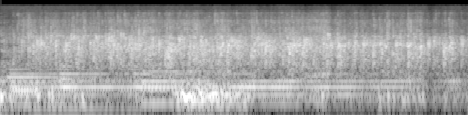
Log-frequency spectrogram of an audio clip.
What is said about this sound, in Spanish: ¿Cuántos lo creen? Si usted lo cree, dele un aplauso a Él.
